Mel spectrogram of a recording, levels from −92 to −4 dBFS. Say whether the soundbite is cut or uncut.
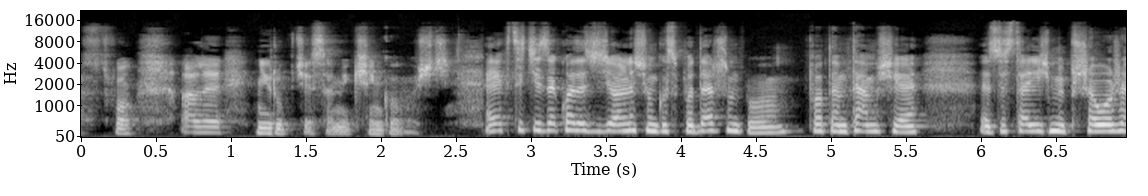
cut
